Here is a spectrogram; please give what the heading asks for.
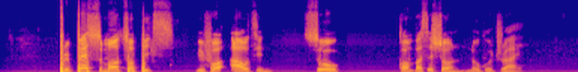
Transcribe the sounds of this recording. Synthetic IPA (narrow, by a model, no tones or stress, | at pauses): pɹipɛsmɔltʰɔpiks | bifɔawtĩn | so | kɔ̃ɱvaseʃɔ̃nːoɡodɹaɪ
